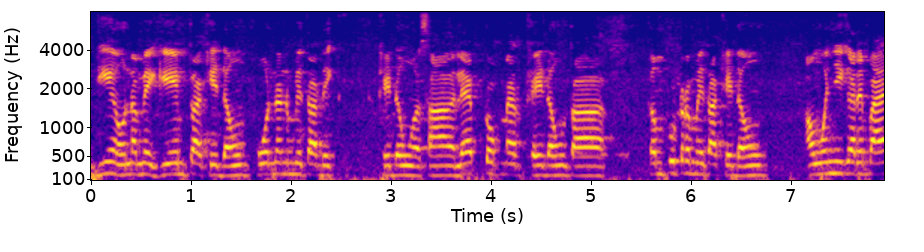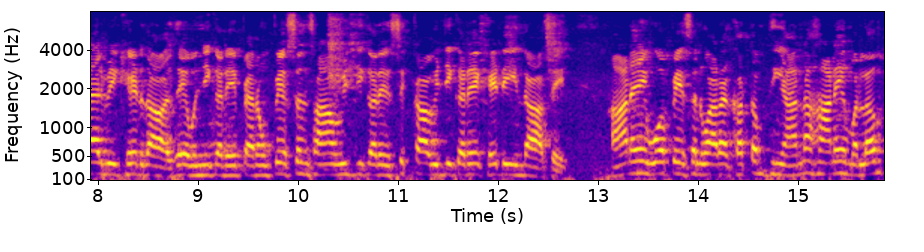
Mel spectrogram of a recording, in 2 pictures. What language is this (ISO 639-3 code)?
snd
